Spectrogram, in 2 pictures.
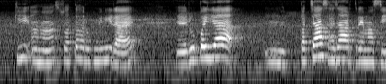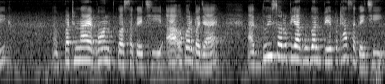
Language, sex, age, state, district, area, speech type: Maithili, female, 30-45, Bihar, Madhepura, urban, read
